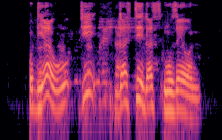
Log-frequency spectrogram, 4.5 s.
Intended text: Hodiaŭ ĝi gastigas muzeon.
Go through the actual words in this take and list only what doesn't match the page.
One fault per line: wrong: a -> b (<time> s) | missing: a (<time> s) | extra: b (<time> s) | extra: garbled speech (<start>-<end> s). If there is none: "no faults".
no faults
